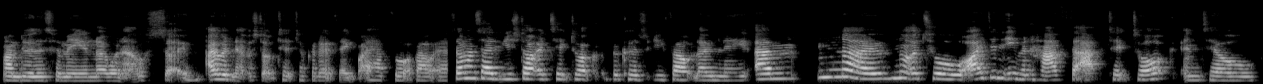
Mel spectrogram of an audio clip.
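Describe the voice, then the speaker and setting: A woman's voice: medium pitch, normal speed, few pauses, a bit bright. A young adult woman with an English accent, chatting casually as a social media creator. She talks in loose British teen slang and peppers her sentences with "like". The style is informal, like reading out questions and answering them straight to camera. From England.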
